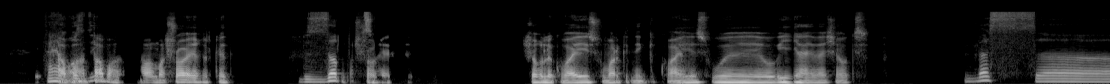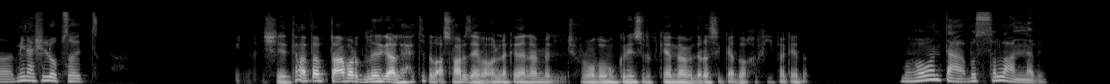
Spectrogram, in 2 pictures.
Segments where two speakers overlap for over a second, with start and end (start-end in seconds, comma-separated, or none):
none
